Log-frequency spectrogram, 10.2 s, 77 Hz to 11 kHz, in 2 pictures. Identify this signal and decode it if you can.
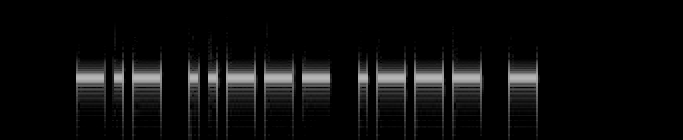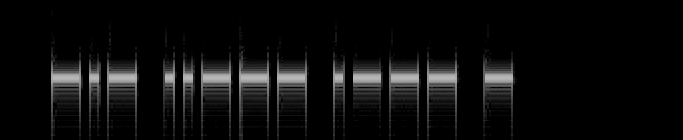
Morse code, heard as a keyed tone, about 17 wpm, 700 Hz. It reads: K2JT K2JT
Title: USA Call Signs - 4 Characters - Repeated 3x - 17wpm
